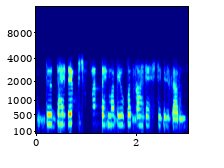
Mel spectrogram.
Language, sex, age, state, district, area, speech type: Kashmiri, female, 18-30, Jammu and Kashmir, Pulwama, rural, conversation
